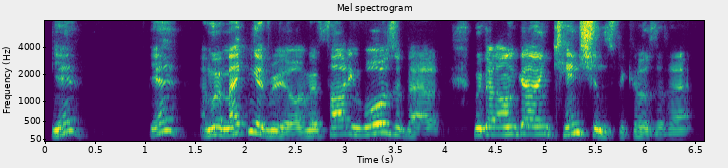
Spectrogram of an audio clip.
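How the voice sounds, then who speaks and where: A man's voice: on the high side, big pitch swings, moderate pace. A man who grew up in the Netherlands, taking part in a group book discussion, emphatic and prone to stammering and repeating words.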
